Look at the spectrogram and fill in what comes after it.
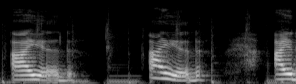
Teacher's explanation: I'm linking I and uh together there's no pausing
